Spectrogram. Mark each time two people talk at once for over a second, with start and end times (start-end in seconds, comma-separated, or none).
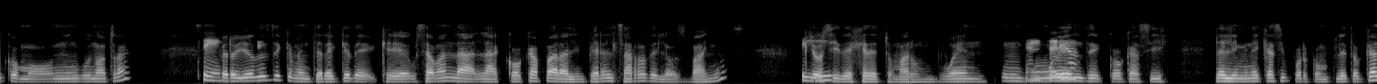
none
